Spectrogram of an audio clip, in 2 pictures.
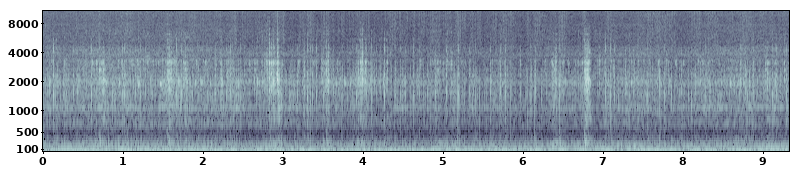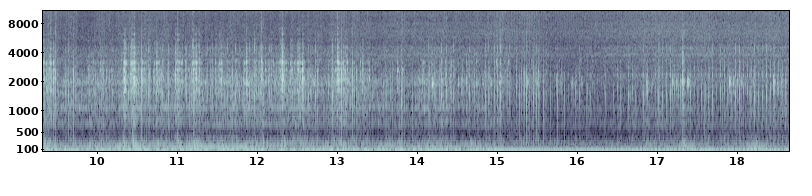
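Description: ATV engine running at low speed, its pitch rising a little after halfway through and settling back down, with scattered clicks over it.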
